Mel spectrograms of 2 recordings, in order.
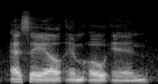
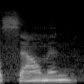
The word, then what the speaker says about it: salmon: pronounced roof and salmon s-a-l-m-o-n um i don't pronounce the l salmon salmon but i did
